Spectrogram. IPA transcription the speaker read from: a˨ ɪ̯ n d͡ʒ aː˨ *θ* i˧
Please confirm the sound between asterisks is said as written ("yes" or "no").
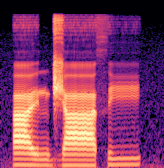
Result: yes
